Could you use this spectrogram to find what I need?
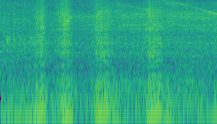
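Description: A pickup truck engine revs in short bursts.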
